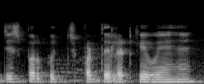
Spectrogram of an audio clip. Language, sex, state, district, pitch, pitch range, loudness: Hindi, male, Uttar Pradesh, Shamli, 125 Hz, 120-130 Hz, -20 LUFS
